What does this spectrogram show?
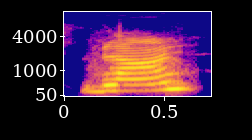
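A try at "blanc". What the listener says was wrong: ब्लॉन्ग, अभी बताया ना, ए एन का साउंड कैसा आता है, ओ का। ब्लॉन्ग।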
